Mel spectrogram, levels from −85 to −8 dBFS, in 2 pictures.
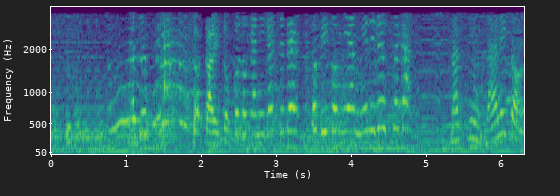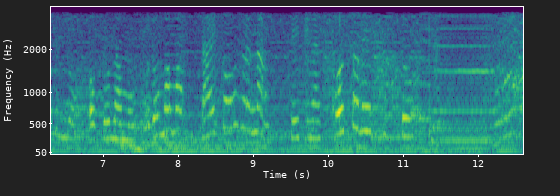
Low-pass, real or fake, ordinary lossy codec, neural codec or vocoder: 3.6 kHz; fake; MP3, 24 kbps; codec, 16 kHz, 0.4 kbps, LongCat-Audio-Codec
